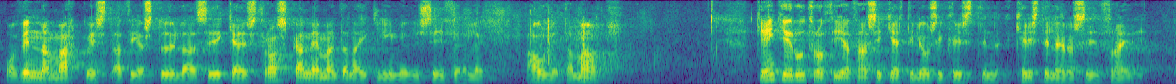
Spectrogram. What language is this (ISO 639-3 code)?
isl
